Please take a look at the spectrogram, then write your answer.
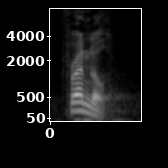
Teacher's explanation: you drop the W from will and you contract it to the word before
